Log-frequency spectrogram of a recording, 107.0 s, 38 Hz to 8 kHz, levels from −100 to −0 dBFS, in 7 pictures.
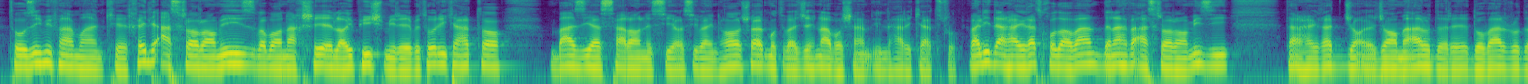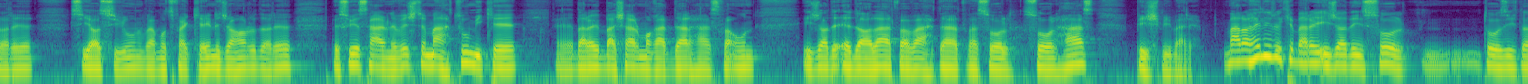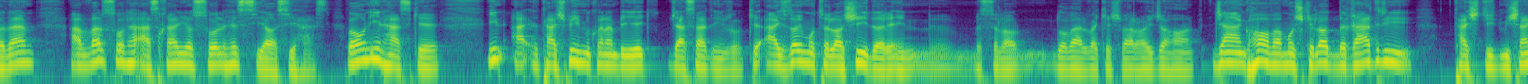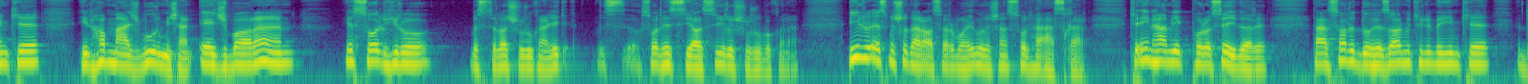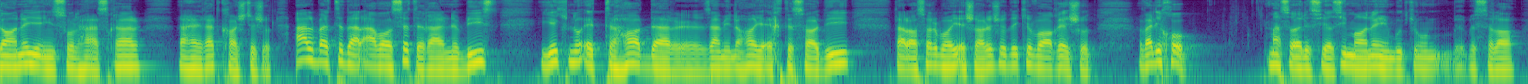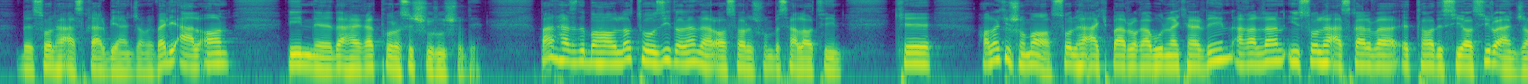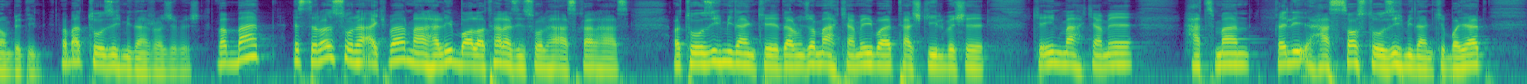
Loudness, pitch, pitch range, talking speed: -13 LUFS, 115 Hz, 105-130 Hz, 155 wpm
